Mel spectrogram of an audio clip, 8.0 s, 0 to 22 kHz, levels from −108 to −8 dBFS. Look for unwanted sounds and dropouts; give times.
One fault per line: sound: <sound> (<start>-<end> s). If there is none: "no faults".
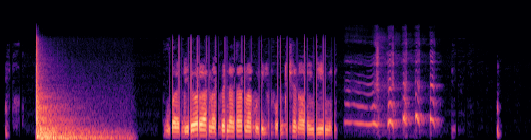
sound: thud (0.5-2.1 s)
sound: laugh (5.2-6.7 s)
